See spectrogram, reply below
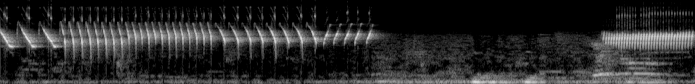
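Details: Lively canary singing in ngerol and nembak style, recorded as tutor and lure material: a rapid rolling trill of high repeated notes for several seconds, a quiet gap with faint low noise, then a sustained buzzy high note.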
